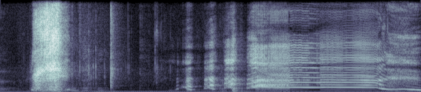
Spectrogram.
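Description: A person's voice: a sudden loud, sneeze-like burst of breath about half a second in, then a few short vocal sounds and one long held vocal sound at a steady pitch that drops at its end.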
